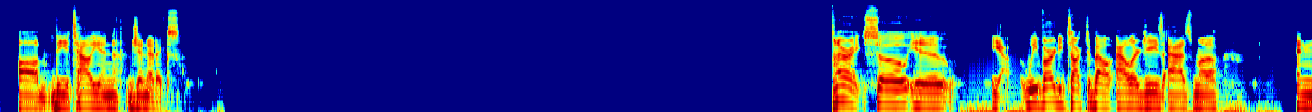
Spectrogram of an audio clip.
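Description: A man speaks calmly and clearly into a close microphone, pausing for a while.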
